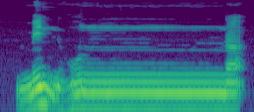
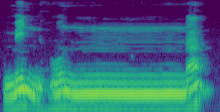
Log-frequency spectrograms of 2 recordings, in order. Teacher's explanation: প্রথম নুন সাকিন এখানে জাহার হবে, গুন্না হবে না, মাঝখানে যে নুন সাকিন আছে। আর লাস্টে যে তাজদিদ ওয়ালা নুন এখানে গুন্না হবে, মানে ওয়াজিব গুন্না।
